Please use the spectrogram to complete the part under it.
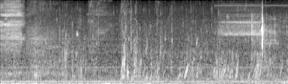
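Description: Water splashes softly as a diver sinks below the surface.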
